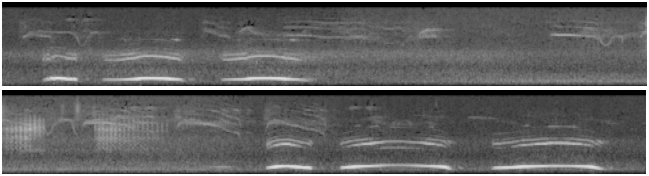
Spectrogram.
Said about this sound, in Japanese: それにしてもカラスバトがこれほど近くで姿と声を披露してくれたのは嬉しいハプニングでした。警戒心が強い鳥なのです。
